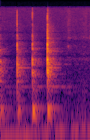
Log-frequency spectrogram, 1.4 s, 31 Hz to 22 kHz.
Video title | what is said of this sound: Harley Twin cam 88ci strip and rebuild part 19 | tap it where the dowels are. You can hear it when it's home.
